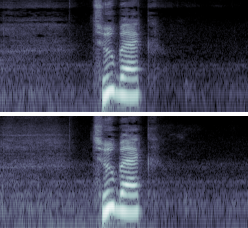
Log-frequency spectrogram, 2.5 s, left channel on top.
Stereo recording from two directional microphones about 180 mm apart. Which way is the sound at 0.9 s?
20° left (ahead or behind).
